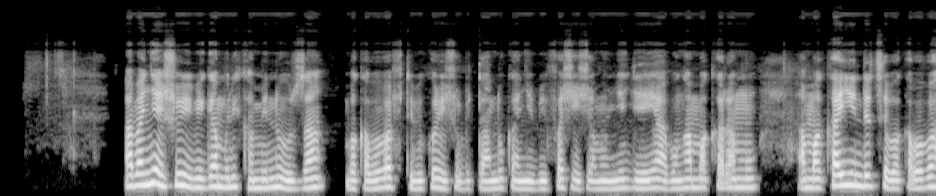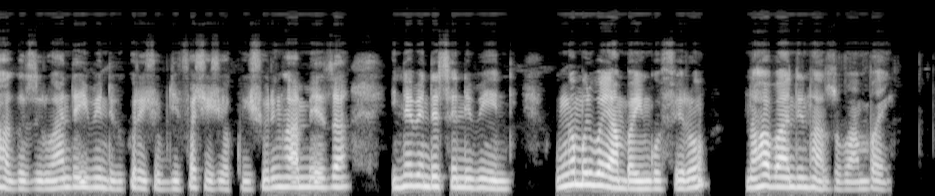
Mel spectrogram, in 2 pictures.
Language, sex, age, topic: Kinyarwanda, female, 25-35, education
